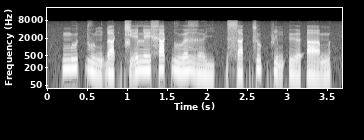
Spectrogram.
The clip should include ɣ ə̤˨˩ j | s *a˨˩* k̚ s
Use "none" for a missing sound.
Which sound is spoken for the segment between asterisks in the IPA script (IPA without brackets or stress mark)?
a˨˩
